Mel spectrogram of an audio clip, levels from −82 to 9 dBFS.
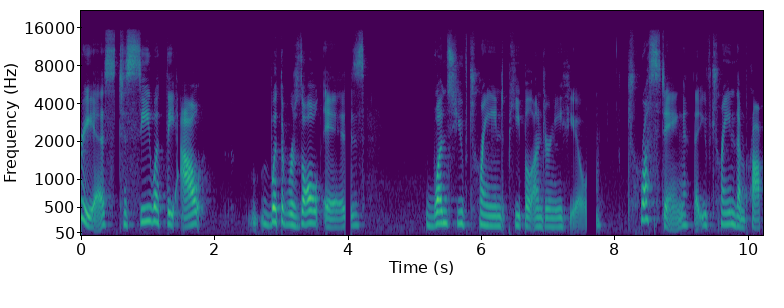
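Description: After "what the result" at 3.96 s and "you've trained people underneath" at 7.59 s, the speech cuts to silence for 92 ms and 142 ms, then resumes. This is a likely Bluetooth stall, with the buffer running dry while delayed packets were resent.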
